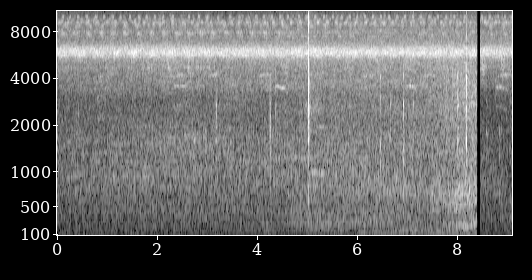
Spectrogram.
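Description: Steady, high-pitched insect chorus over a low background hum of distant traffic, with a few faint clicks. Near the end the traffic noise swells and then cuts off suddenly.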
